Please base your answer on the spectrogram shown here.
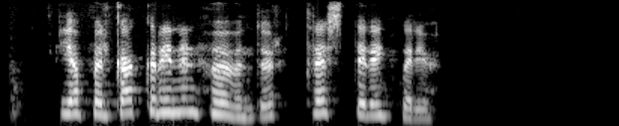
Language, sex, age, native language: Icelandic, female, 30-39, Icelandic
